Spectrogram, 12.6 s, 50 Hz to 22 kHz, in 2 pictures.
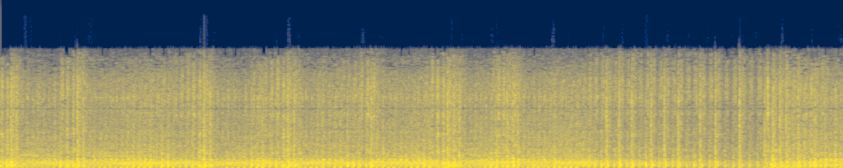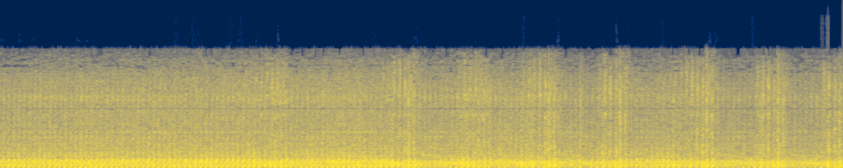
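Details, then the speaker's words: Briggs & Stratton Platinum 21hp mower engine, once repaired for camshaft problems, just restarted with fresh oil, gas and battery: rough uneven pulse, speed rising and falling every few seconds; surging, owner suspects dirty carburetor. "sounds like the carburetor is it's pulsing so it sounds like the carburetor needs to be cleaned"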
